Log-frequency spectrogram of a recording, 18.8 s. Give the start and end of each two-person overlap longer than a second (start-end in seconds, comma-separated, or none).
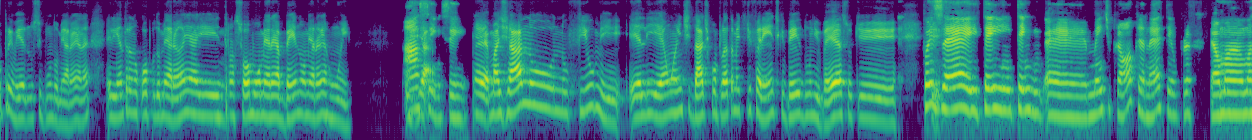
none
